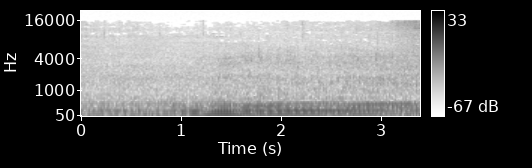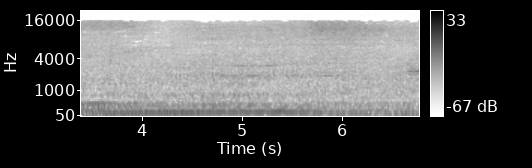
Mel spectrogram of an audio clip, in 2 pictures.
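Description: A car engine hums as a car drives slowly past close by.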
